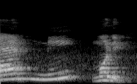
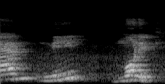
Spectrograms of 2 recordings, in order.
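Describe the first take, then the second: Both takes have the same delivery.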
